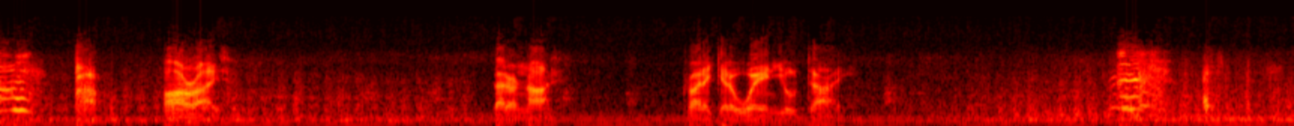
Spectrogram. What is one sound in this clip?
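A young boy speaks.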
